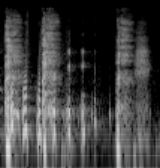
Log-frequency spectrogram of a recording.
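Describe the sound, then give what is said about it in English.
Three harsh coughs burst out in quick succession, with a brief pause before the last, and a few faint throaty vocal sounds in between. “Could you stop coughing on it?”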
